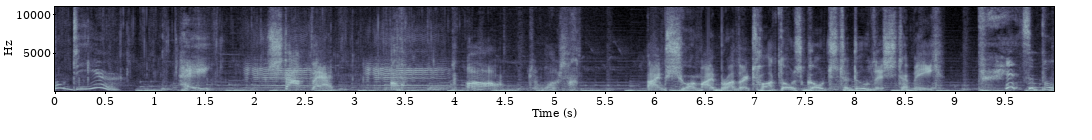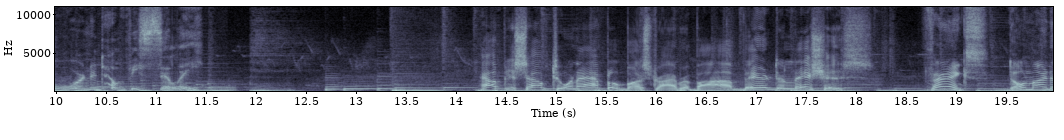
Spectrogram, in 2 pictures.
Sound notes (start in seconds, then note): 1.8 bleating; 3.1 grumbles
